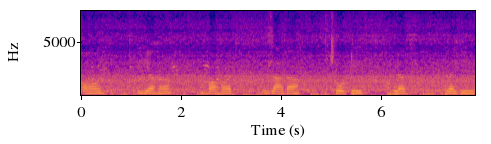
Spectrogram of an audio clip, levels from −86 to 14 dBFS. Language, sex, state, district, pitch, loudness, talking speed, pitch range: Hindi, female, Madhya Pradesh, Dhar, 215 Hz, -16 LUFS, 55 wpm, 210-220 Hz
